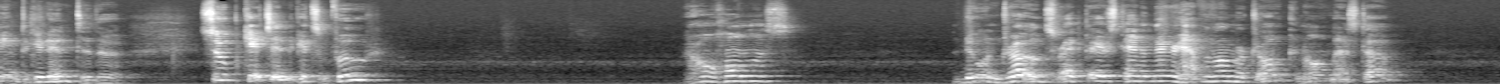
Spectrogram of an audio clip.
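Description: A middle-aged man speaks calmly and close by, in short bursts with pauses.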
